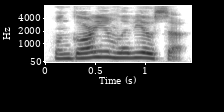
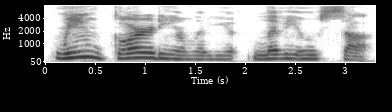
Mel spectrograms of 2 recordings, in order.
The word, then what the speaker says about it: Wingardium Leviosa: "Wingardium Leviosa," he shouted, waving his long arms like a windmill. "You're saying it wrong," Harry heard Hermione snap. "It's Wingardium Leviosa, not Make the guard nice and long."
